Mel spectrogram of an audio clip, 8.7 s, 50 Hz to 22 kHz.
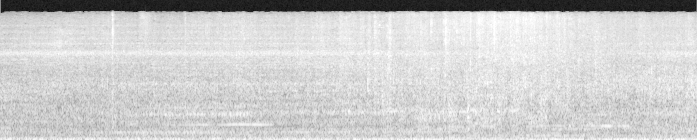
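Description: Bajaj Pulsar NS200 motorcycle's single-cylinder engine idling steadily.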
